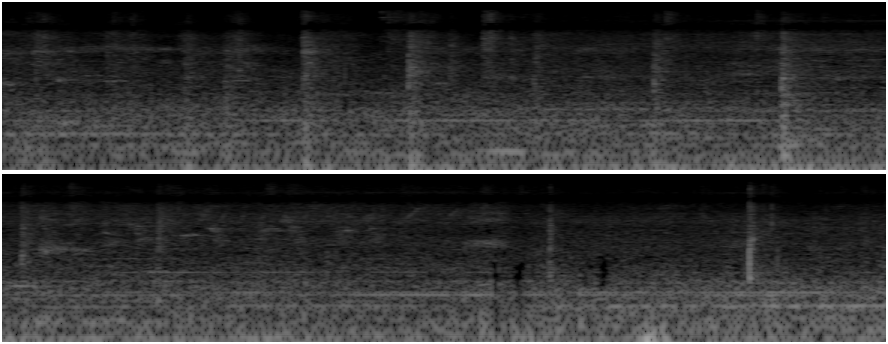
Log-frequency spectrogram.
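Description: Footsteps scuff on a concrete floor.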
